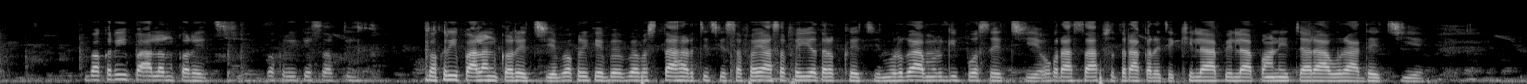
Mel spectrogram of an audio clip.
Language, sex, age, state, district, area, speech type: Maithili, female, 45-60, Bihar, Madhepura, rural, spontaneous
